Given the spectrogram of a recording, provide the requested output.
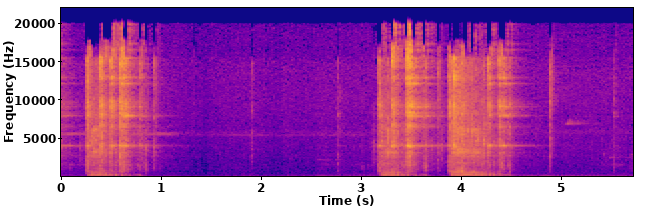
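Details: Husqvarna 562XP chainsaw, hot after running and sitting 15+ minutes in the sun at 91°F and about 100% humidity: three cranking bursts with no firing. The primer bulb draws no fuel, so it won't start until cool; the owner suspects vapor lock.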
